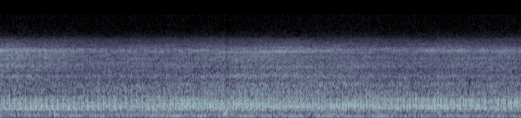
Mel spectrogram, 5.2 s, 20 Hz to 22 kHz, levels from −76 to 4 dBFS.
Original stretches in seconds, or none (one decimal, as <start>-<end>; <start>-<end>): 0.0-5.2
